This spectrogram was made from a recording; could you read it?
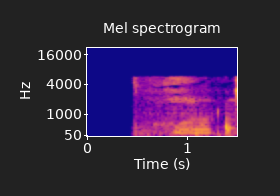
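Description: A single sneeze: a drawn-out voiced build-up followed by a sharp, hissy burst at the end, loud and alone with no talking.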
